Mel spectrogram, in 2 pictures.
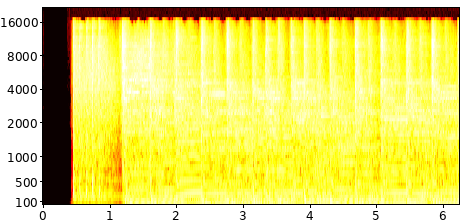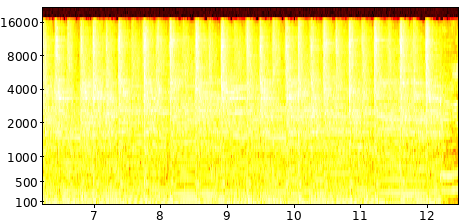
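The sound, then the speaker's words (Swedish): A song with sung vocals plays loud, a full band driving along over a steady, punchy drum beat after a brief sharp opening burst. “jag tänkte vi skulle börja med en av deras eh, med lite mer kända låtar”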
